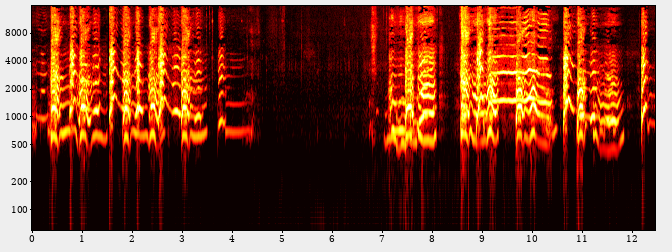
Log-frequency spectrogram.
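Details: Little dog Pukki howling wolf-like while brother Flocke shrills in the background; bursts of short, quavering yelping howls in quick succession, a silent gap of about three seconds, then longer wavering howls with overlapping high tones.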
